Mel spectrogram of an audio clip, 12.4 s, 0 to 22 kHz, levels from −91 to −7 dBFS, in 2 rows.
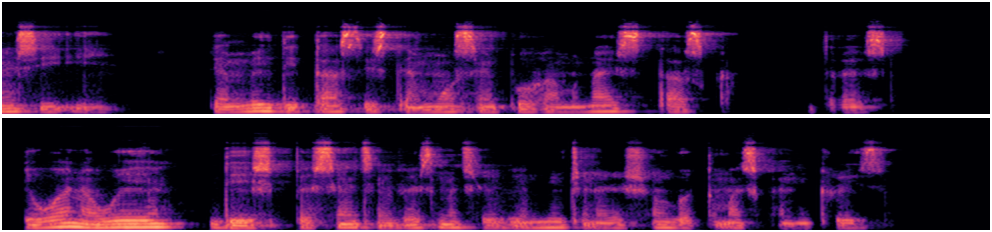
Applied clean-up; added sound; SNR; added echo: none; none; none; none.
